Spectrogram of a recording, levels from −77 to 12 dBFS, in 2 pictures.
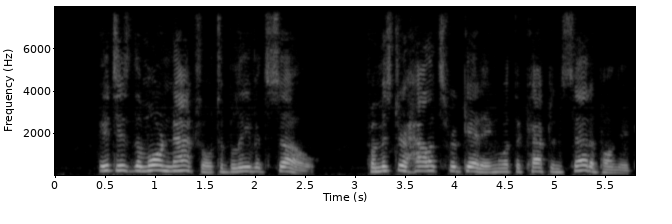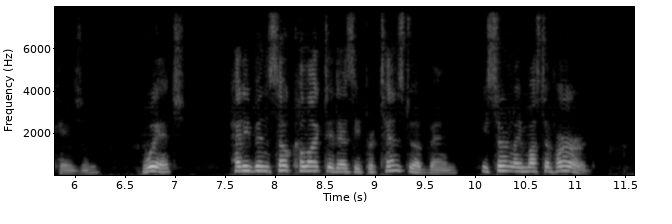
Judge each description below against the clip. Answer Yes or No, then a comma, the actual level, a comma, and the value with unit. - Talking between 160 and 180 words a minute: No, average, 195 wpm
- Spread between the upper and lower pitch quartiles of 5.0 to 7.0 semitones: Yes, average, 5.3 semitones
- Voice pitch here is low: No, high, 195 Hz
